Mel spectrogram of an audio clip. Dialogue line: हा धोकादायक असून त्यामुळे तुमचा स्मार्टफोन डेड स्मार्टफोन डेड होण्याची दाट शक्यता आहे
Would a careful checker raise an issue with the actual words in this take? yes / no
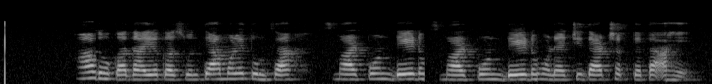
no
